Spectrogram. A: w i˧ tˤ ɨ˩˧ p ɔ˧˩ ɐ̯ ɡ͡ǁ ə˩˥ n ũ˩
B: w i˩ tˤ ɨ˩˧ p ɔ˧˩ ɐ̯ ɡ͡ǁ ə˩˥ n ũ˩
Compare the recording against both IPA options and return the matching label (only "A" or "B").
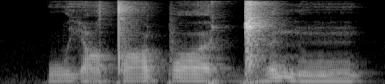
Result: B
